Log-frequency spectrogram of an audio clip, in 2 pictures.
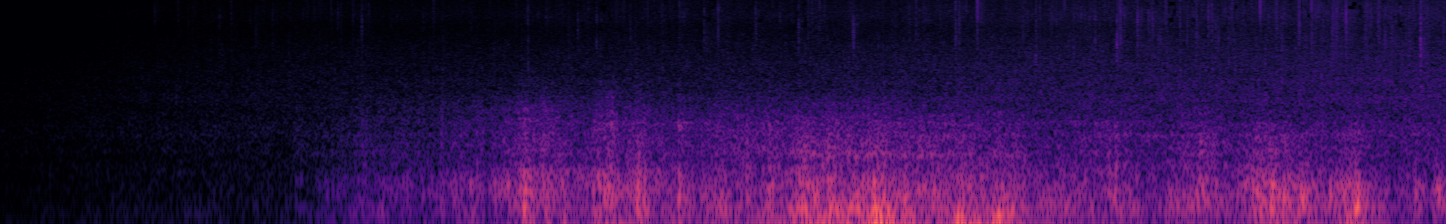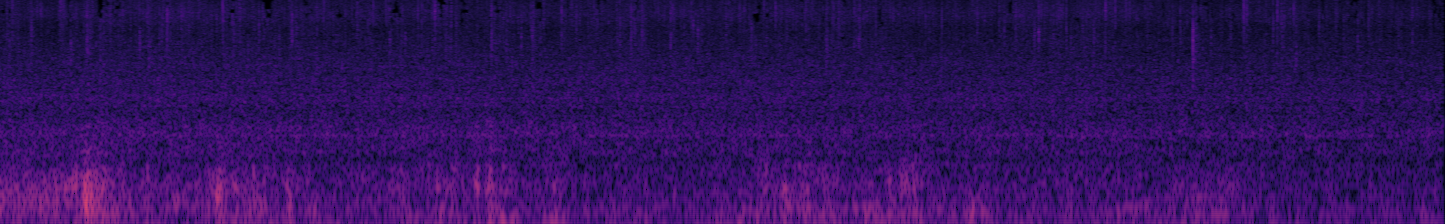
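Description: A thunderstorm: after about two seconds of silence, rain fades in, then thunder rolls for several seconds, loudest about a third of the way in, and dies away. Steady rain continues after it.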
